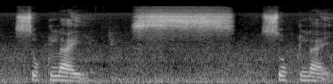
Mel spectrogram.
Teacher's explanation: panggilagid na titik s ang paraan ng artikulasyon nito ay pasodsot na walang tunog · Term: pasutsut na walang tunog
